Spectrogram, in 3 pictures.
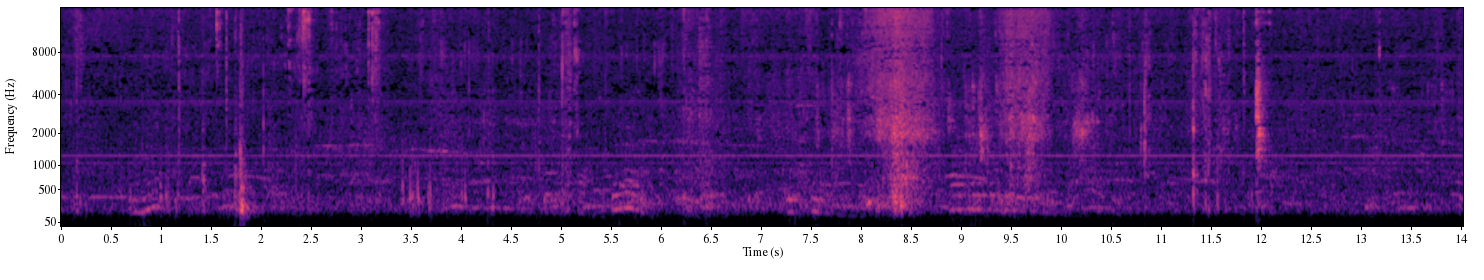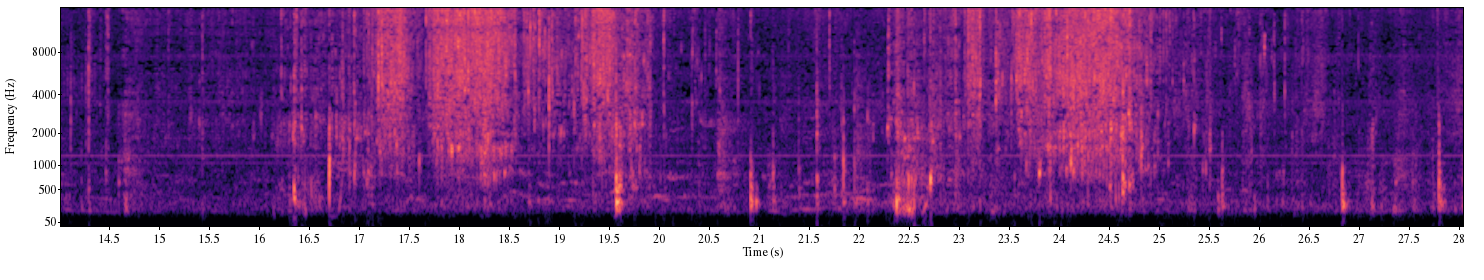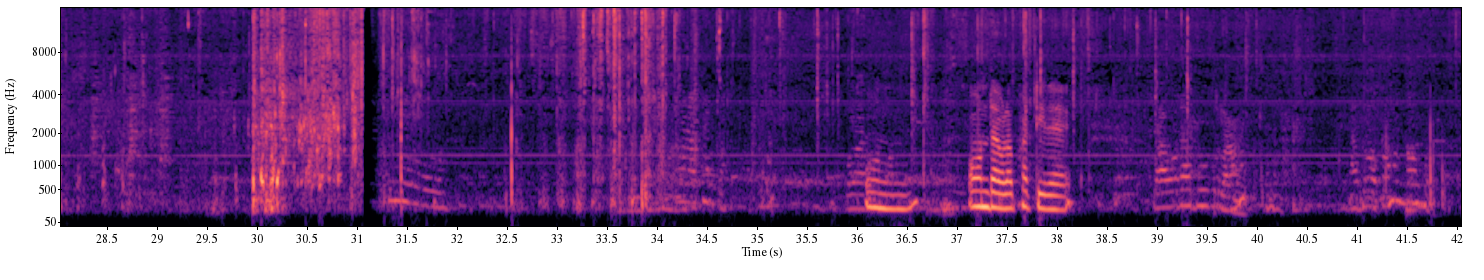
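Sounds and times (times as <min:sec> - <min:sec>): water pouring and splashing: 0:16.0 - 0:20.0, 0:22.2 - 0:26.3, 0:29.9 - 0:31.1.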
